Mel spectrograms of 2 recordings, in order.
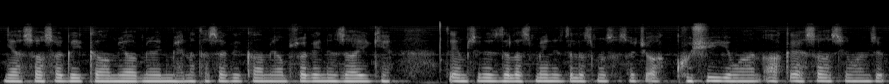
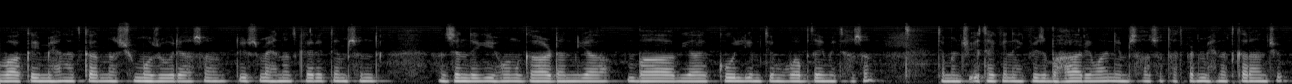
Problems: constant background noise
